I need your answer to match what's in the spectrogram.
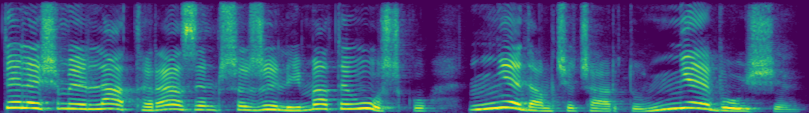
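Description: Woman doing a brisk, clever peasant wife. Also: a little high, big pitch swings, a little mellow. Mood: urgent.

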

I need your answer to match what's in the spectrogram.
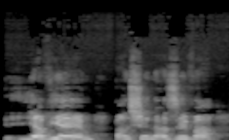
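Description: A woman voicing a loud, boastful little girl who shouts and interrupts. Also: a little high, animated, drawn-out words, voice pushed up, exaggerated voice. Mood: shrill boastful.

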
